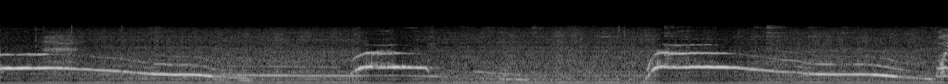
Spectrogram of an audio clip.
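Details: House cat, jealous over leftovers given to a stray outdoors, squares up for a fight: long wailing meows that fall slowly in pitch, three calls spaced about three seconds apart, with faint background murmur.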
